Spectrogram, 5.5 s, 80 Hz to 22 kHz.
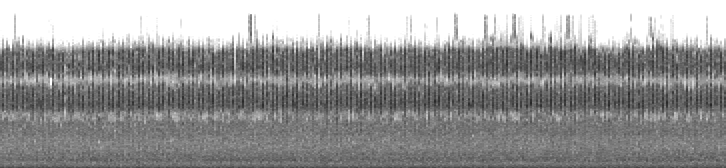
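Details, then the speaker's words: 1994 Murray self-propelled mower, 3.8 hp Tecumseh TVS90, stored about 20 years, with replacement carburetor after idle screw adjustment: steady, even idle with firm low hum, no skipping; previously skipped with idle too low. "So you can hear that idle increase where it's nice and smooth now. That's about where we want it."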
